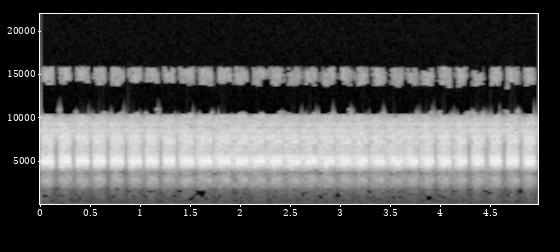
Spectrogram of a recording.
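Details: Summer cicada chorus from Provence in the south of France, a loud shrill buzzing drone broken into quick even pulses roughly three each second, continuous and unaccompanied.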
